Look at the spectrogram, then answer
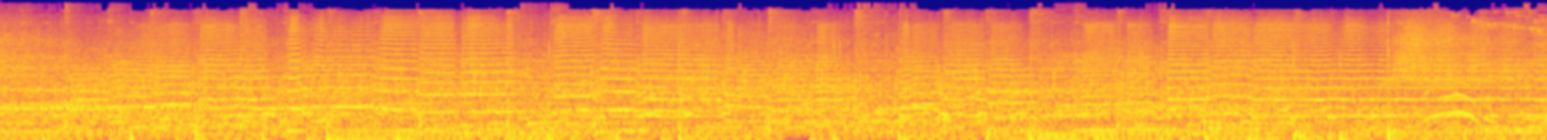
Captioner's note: cheers and applause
